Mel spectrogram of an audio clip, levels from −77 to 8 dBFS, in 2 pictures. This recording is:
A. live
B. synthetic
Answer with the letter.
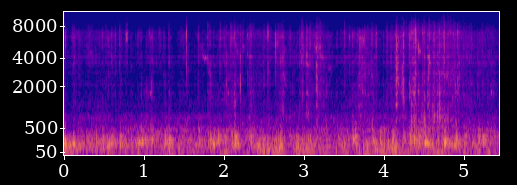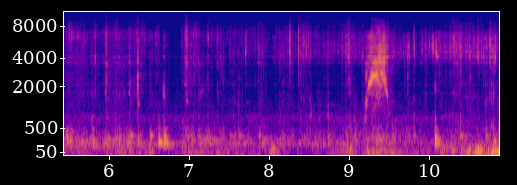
B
